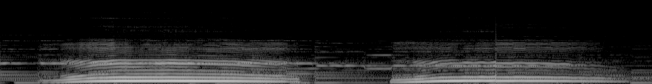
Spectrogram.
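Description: Cattle mooing: two long, loud, low moos, each lasting a few seconds, separated by a short pause, with no talk.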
